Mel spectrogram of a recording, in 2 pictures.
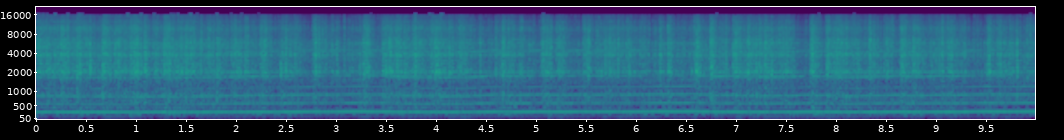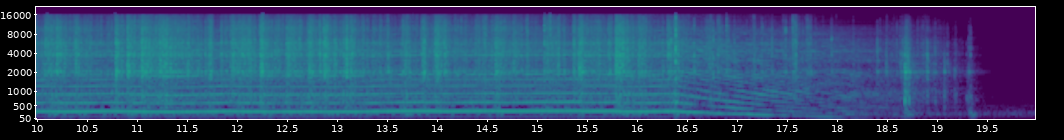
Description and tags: Coffee grinder at work, spinning down. Recorded with Sennheiser MKE 300 directional electret condenser mic on DV camcorder. Minimal processing, normalized to -3.0 dB.
grind, household, machine, noise, whir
